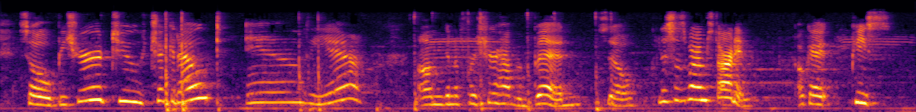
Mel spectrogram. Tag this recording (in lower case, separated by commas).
speech, bleat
